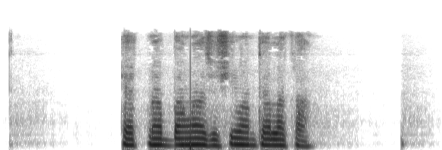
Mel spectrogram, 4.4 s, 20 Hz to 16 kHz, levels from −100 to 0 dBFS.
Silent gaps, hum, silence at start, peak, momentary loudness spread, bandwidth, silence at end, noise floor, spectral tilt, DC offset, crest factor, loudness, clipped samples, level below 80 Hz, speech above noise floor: none; none; 1.25 s; 0 dBFS; 8 LU; 7.6 kHz; 1.3 s; under -90 dBFS; -7 dB/octave; under 0.1%; 16 dB; -15 LUFS; under 0.1%; -46 dBFS; over 76 dB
